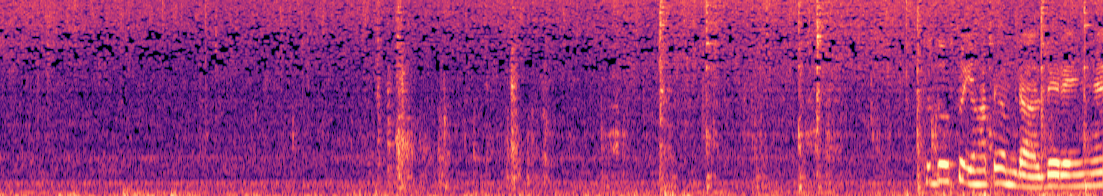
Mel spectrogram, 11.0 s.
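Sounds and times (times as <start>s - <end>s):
onions sizzling in oil: 0.0s - 11.0s
metal spoon clicking on pan: 8.0s - 11.0s.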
